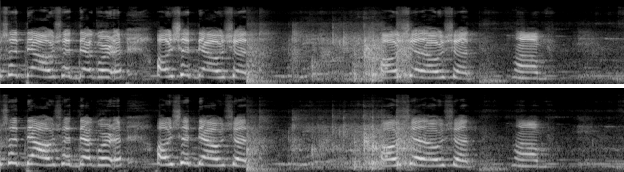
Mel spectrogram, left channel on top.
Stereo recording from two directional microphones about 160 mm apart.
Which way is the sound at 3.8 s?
25° right (ahead or behind).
